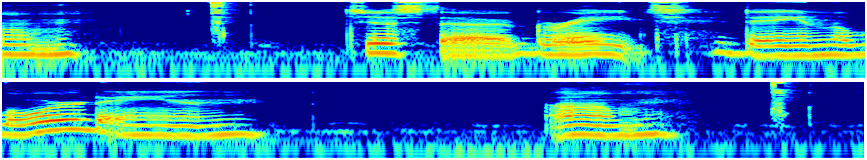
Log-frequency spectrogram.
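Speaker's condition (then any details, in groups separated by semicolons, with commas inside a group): ALS; weakening all over, morphine and lorazepam for breathing, avoids breathing mask; breathing difficulty eased by medication, could decline suddenly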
